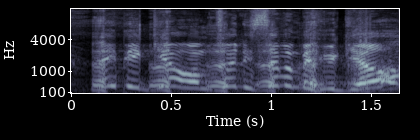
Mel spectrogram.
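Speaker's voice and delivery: high, loud laughing brag; playful boast. Pretend. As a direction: crow it out, teasing. Playful boast about his age.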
